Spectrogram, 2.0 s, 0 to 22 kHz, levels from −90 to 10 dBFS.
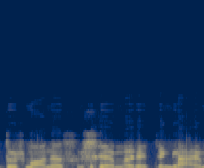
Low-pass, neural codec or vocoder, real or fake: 9.9 kHz; none; real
